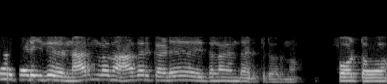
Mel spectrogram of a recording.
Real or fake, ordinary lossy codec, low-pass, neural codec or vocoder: real; none; 3.6 kHz; none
